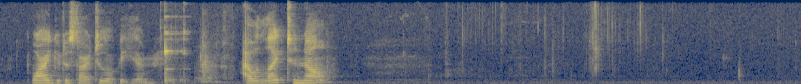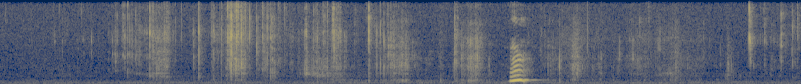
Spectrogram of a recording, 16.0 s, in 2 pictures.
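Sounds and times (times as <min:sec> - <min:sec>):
person chewing crunchy food: 0:04.4 - 0:06.8, 0:08.5 - 0:16.0.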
